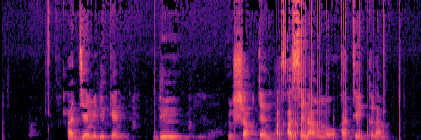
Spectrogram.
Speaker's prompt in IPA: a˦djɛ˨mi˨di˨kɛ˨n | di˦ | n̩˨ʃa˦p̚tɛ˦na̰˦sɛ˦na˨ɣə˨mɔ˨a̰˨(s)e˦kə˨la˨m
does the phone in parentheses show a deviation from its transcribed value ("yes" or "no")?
yes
